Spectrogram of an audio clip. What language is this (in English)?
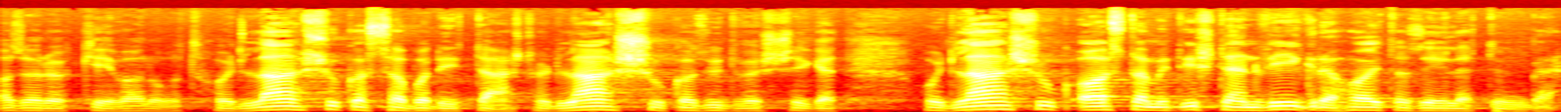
Hungarian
